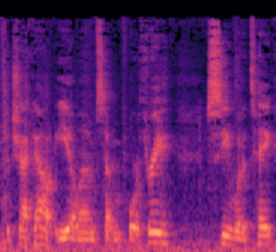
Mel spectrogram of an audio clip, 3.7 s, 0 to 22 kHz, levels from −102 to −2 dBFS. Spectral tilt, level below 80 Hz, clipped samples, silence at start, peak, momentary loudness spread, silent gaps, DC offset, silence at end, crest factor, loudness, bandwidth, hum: -3.5 dB/octave; -46 dBFS; under 0.1%; 0 s; -12 dBFS; 5 LU; none; under 0.1%; 0 s; 16 dB; -28 LUFS; 17 kHz; none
